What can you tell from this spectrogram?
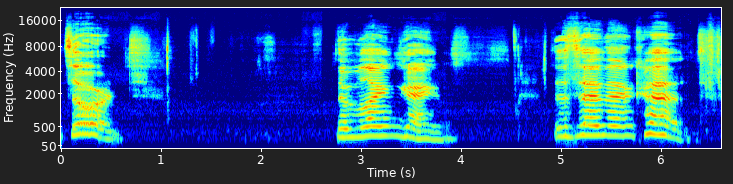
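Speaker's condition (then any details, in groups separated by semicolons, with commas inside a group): Throat cancer radiation damage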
